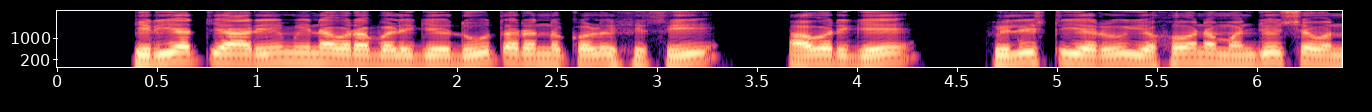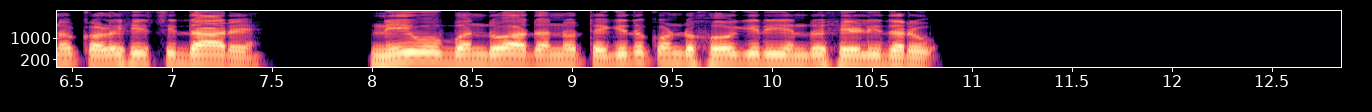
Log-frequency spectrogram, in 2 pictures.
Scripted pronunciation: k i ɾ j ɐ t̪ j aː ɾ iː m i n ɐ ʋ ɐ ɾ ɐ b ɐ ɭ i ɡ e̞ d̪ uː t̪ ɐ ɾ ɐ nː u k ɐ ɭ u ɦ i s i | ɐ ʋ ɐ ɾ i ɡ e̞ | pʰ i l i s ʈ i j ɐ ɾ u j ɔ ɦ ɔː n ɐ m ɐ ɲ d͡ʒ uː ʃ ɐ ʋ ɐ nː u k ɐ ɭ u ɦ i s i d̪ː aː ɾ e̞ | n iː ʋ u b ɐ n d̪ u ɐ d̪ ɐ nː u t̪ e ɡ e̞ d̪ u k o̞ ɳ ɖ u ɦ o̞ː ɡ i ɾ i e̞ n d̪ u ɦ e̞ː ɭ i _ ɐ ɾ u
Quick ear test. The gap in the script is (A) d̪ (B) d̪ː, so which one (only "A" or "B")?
A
